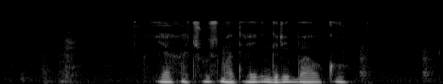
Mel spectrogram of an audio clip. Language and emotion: Russian, neutral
